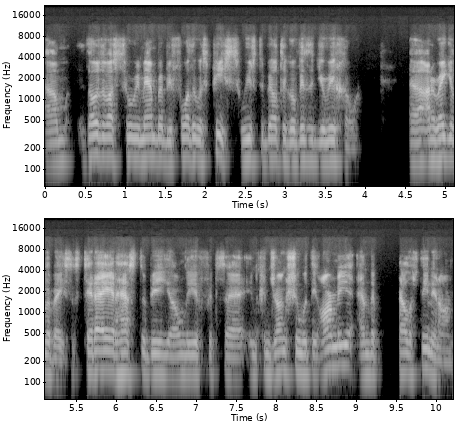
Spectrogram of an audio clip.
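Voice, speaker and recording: A man with a New York accent, medium in pitch, talking at a very fast pace with fairly even intonation. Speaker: rabbi and tour guide. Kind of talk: lecture. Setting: video call.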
